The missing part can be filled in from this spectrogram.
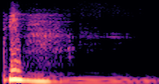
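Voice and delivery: loud, booming mock subwoofer bass sound effect.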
